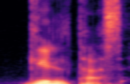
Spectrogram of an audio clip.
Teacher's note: this is the front rounded vowel u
